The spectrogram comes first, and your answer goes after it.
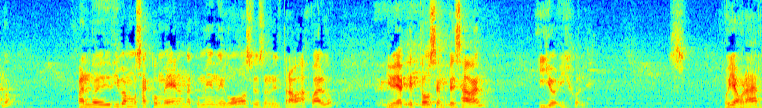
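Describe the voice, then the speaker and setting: Man, conversational sermon, slightly high voice, faint hiss. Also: a bit bright. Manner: conversational preaching, tag questions, acts out quoted voices. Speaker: preacher.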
